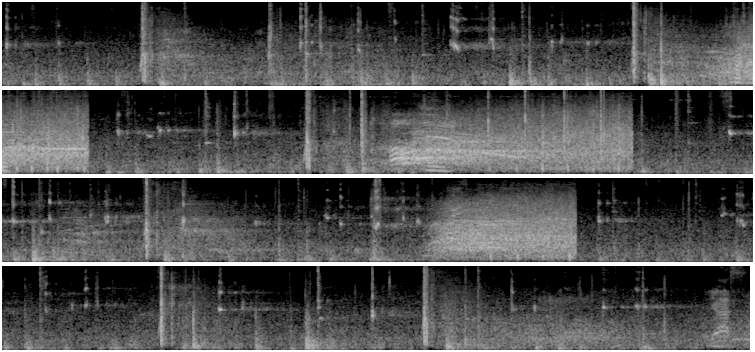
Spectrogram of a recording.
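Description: Badminton rallies: racquets strike the shuttlecock in sharp, irregular cracks. The arena crowd breaks into cheering and shouting three times, about seven, eleven and nineteen seconds in, each burst lasting a second or two.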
